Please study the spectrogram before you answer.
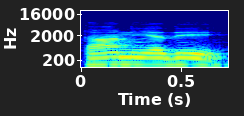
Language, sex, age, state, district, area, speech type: Sanskrit, male, 30-45, Telangana, Narayanpet, urban, spontaneous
